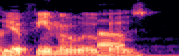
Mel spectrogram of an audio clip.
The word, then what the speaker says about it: Teofimo Lopez: Teofimo Lopez or whatever. – Teofimo Lopez.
